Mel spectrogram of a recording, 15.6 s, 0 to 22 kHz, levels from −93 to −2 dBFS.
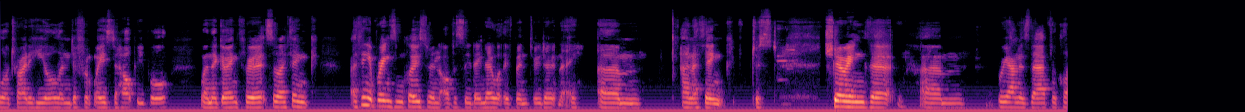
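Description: Mains hum runs throughout: a steady 60 Hz tone sitting about 15 dB below the sound, from a ground loop or nearby transformer leaking the power line into the signal. An audio dropout to silence starts at 13.34 s and lasts to the end. The input was likely lost, so only silence remains, with no room tone.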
